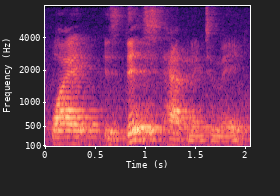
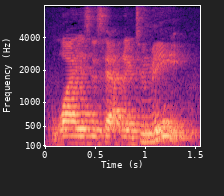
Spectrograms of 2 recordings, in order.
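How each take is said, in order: First: "this" picked out as the key word; stress on THIS. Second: "me" lifted at the end as the key word; rising emphasis on the final "me"; stress on ME. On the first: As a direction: lean on "this" in the question. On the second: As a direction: land the question on "me", rising. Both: Shown as a demonstration. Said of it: "the emphasis in the question means a lot".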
